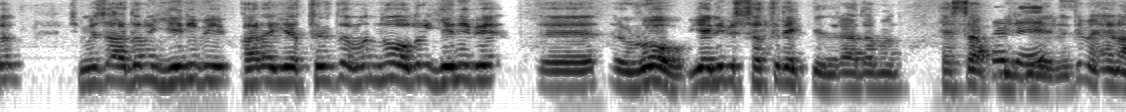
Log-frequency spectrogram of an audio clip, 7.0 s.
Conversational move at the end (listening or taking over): listening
